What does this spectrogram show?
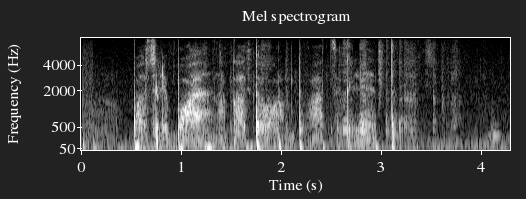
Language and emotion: Russian, neutral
